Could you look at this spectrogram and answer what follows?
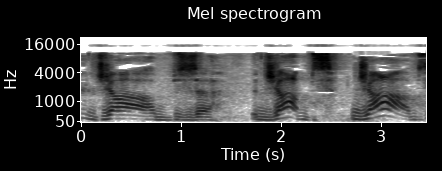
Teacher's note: it's one syllable starts with a consonant ends with a consonant ah is an easy vowel sound in the middle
